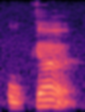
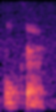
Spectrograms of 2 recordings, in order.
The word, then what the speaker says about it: aucun: Example, aucun, none. Okay, and you see here, AU, here is O actually, pronounced O, same as O.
